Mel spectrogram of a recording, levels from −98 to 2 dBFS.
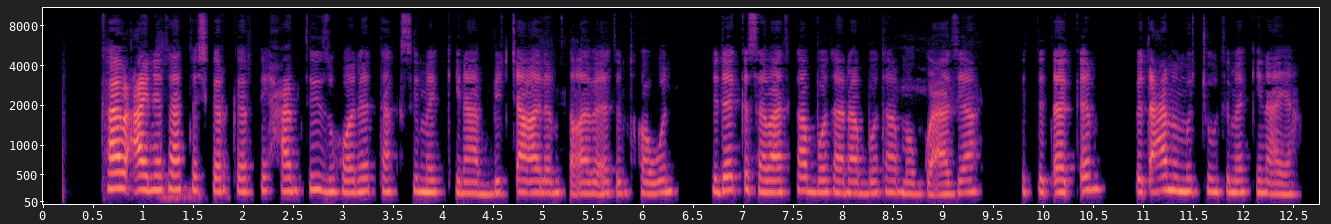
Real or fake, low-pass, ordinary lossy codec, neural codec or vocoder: real; 9.9 kHz; MP3, 48 kbps; none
